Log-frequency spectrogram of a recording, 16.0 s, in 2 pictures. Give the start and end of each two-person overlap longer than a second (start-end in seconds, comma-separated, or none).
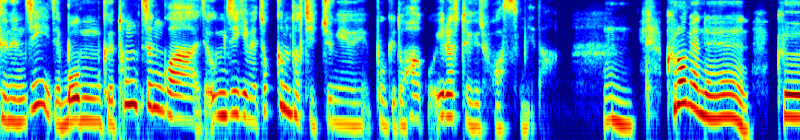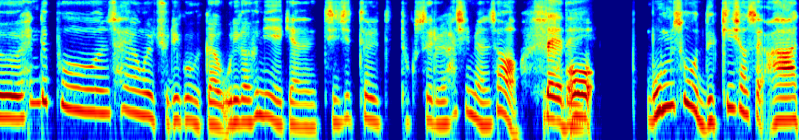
none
